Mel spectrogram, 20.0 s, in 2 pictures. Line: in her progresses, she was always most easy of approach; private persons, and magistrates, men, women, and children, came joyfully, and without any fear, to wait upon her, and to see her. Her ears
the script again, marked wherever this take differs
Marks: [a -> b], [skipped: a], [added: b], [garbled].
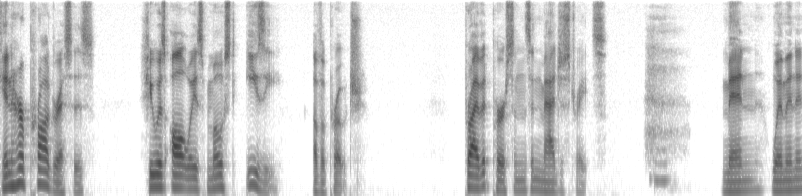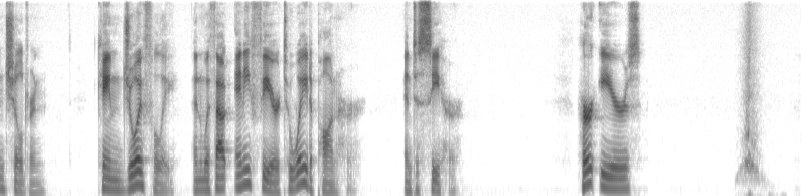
in her progresses, she was always most easy of approach; private persons, and magistrates, men, women, and children, came joyfully, and without any fear, to wait upon her, and to see her. Her ears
